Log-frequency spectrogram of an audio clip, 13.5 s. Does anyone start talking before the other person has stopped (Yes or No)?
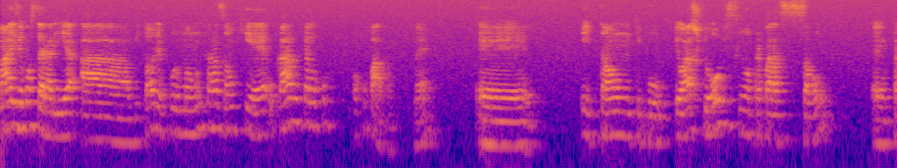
No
